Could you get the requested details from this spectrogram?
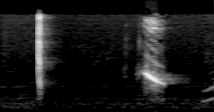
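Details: An African Grey Parrot, seeing himself in a selfie camera and testing it with barks and words, gives a single short, falling squawk-like note after a sharp click, with a person speaking softly at the end.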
